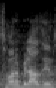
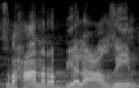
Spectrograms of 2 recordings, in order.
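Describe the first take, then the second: First: It is said quickly with sounds slurred together. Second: It is said slowly with each sound clearly pronounced. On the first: The sounds of the words are not properly pronounced. The speaker calls it wrong. "এত ঘন ঘন করে" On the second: Each word is pronounced properly. The speaker calls it right. "আপনি এভাবে তিনবার বলেন"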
